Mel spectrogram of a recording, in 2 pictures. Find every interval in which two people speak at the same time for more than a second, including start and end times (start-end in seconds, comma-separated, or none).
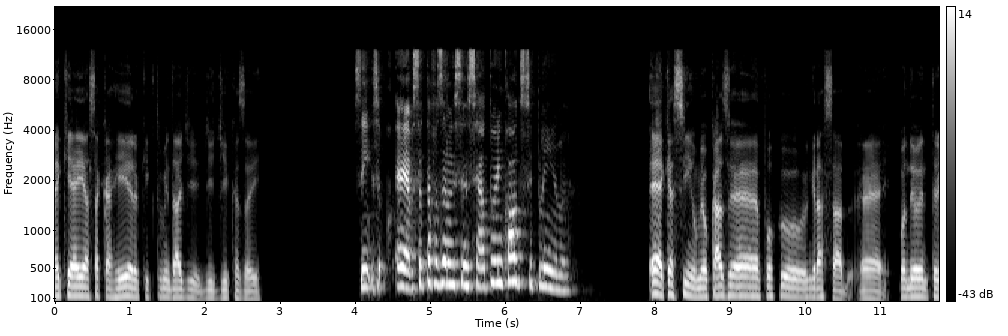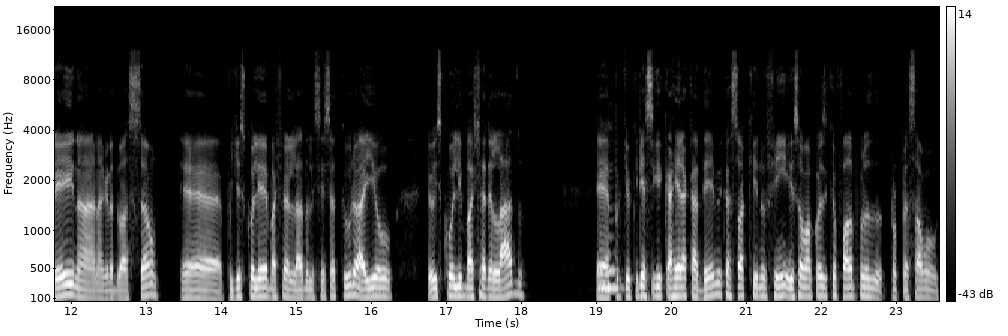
none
